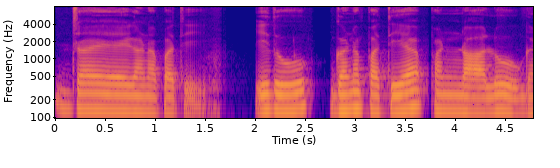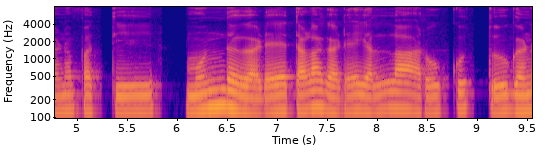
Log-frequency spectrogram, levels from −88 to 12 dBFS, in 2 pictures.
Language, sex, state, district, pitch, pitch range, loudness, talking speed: Kannada, male, Karnataka, Dharwad, 120 Hz, 115-130 Hz, -18 LUFS, 70 wpm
